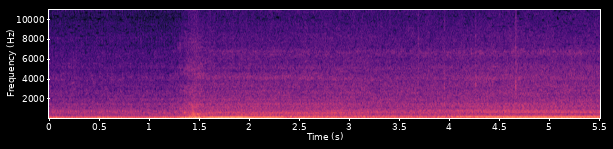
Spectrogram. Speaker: as you can see it's all them up at around 12200 RPM and then to shut it off you simply just flick one of the switches off that's it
